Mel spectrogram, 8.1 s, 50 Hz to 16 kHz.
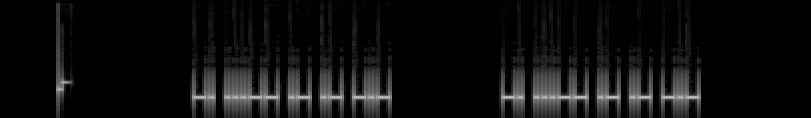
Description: Morse code, heard as a keyed tone, about 30 wpm, 700 Hz. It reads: N3AAK N3AAK
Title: Call Signs Repeated 3x - 30wpm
